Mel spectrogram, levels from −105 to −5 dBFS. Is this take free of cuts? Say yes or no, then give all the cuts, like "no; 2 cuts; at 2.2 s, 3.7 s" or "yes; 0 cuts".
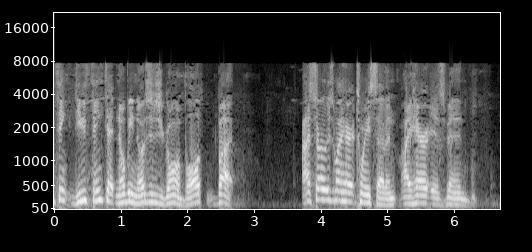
no; 1 cut; at 2.2 s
